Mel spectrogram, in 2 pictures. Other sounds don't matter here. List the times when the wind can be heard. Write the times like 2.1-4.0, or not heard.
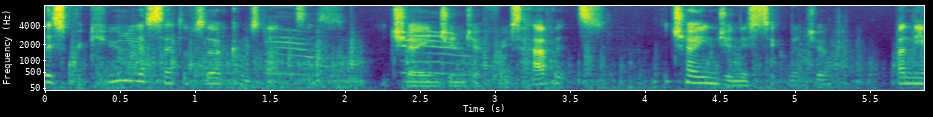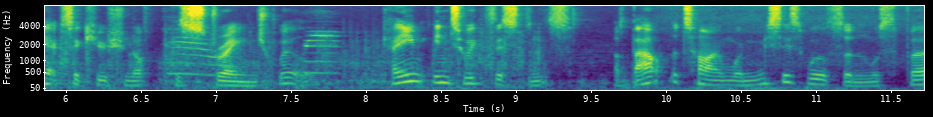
0.0-11.6.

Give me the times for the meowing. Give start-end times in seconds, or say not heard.
1.4-3.0, 6.7-7.8.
